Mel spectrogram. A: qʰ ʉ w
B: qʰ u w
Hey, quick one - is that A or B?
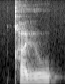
A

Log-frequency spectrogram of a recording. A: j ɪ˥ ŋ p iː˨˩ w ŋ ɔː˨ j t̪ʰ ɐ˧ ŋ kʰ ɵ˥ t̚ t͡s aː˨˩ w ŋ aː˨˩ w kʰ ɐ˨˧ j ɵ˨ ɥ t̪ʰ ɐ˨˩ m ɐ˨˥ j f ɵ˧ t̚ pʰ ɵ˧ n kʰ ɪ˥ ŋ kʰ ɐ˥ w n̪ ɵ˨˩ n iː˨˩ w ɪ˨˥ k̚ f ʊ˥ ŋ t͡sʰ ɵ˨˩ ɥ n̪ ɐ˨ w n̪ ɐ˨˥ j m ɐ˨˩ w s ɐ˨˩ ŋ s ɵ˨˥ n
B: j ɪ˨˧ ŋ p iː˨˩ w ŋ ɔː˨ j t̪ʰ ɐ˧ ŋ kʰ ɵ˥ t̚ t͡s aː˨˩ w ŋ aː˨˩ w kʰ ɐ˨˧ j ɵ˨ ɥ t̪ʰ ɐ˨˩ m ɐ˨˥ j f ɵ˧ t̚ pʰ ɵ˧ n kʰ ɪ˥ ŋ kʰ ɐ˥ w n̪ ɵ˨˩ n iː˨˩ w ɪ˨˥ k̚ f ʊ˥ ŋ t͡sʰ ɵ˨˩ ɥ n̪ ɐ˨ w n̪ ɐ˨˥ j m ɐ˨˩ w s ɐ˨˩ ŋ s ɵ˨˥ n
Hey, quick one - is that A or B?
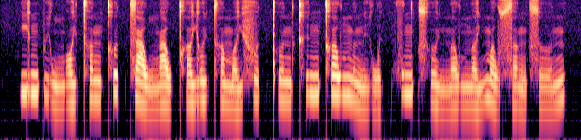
A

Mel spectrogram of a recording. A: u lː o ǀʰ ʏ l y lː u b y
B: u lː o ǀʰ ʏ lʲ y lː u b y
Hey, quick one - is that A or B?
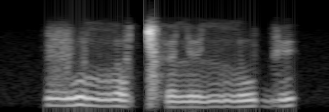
A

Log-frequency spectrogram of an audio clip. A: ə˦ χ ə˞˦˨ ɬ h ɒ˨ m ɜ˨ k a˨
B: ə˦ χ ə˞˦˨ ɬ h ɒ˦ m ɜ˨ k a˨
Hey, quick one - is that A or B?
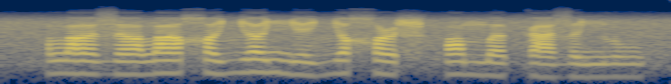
B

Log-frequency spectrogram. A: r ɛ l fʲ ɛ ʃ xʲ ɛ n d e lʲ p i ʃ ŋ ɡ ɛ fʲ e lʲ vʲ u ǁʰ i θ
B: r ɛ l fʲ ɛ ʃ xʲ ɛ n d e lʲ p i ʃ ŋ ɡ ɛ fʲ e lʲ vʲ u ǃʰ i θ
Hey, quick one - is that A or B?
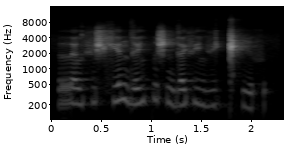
A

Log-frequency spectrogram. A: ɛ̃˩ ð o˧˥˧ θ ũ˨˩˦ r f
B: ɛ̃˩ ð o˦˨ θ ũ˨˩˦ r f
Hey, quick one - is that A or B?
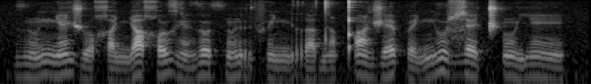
B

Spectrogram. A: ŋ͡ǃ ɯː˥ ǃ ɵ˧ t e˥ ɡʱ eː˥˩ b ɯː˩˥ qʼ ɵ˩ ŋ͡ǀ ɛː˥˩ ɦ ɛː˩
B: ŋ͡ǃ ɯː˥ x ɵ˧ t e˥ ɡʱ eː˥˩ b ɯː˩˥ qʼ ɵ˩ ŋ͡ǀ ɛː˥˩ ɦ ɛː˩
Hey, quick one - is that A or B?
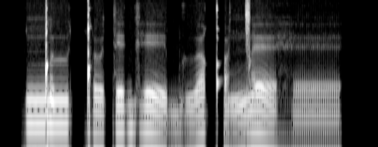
A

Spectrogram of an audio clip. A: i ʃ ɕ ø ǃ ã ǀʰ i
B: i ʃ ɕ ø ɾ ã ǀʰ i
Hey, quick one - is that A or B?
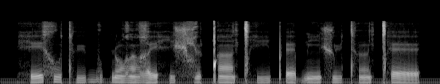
A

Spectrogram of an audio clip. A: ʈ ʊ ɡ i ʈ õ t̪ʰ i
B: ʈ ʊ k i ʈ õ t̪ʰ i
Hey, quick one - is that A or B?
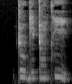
A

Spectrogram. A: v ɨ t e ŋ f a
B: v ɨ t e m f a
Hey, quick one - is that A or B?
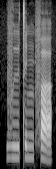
A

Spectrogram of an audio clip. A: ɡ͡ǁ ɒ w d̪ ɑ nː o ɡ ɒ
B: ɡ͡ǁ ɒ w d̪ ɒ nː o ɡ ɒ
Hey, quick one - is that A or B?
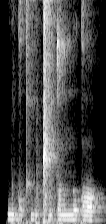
B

